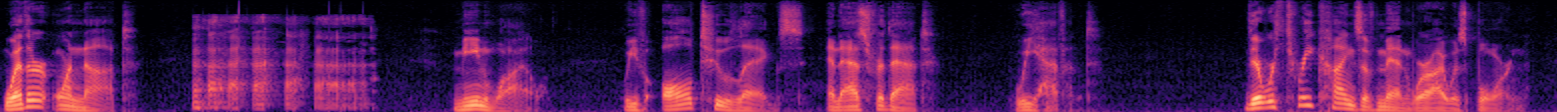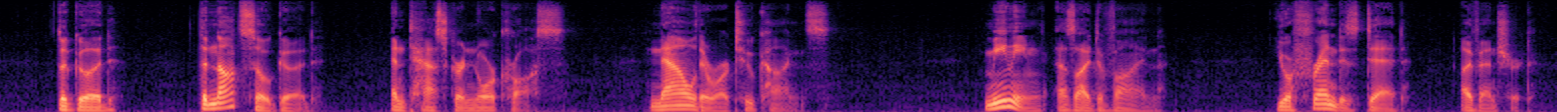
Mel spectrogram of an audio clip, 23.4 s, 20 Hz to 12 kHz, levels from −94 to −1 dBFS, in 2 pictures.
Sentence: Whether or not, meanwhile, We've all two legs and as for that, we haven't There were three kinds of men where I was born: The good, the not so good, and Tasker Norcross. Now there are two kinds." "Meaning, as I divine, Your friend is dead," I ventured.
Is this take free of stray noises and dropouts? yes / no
no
